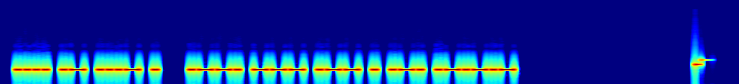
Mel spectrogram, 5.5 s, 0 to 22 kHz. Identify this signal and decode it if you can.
Morse code, heard as a keyed tone, about 34 wpm, 700 Hz. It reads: HAVE POWER.
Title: Sentences from Top 1100 Words 35wpm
